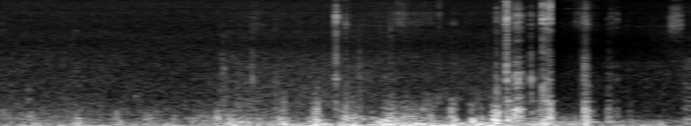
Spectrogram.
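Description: Wind gusts blow hard across the mic on a beach beside a lighthouse, a rough rumbling roar that rises midway, with a few faint clicks near the end.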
